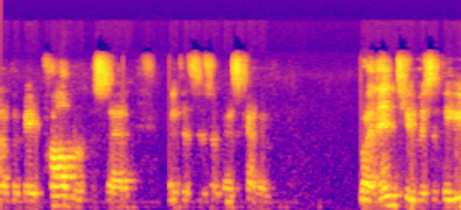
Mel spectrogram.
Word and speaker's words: mythicism: And by the way, the pronunciation is mythicism, just so you know, Wingman.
